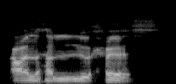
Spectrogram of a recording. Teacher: Hold down the lamed because there's a digesh inside of it, which tells you to double the consonant sound. You double it as one continuation, not as two separate phonemes.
